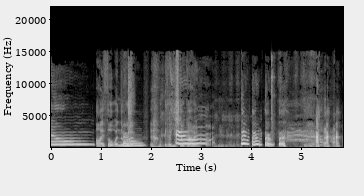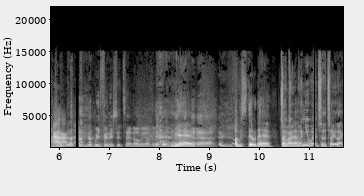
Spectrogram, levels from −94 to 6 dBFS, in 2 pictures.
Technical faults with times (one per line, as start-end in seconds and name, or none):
6.33-6.41 Bluetooth dropout
11.09-11.15 Bluetooth dropout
